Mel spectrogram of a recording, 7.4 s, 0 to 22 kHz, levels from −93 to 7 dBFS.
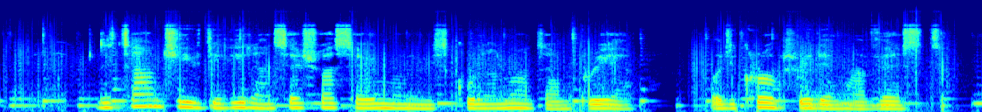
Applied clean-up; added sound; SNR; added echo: neural mask model RNNoise.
